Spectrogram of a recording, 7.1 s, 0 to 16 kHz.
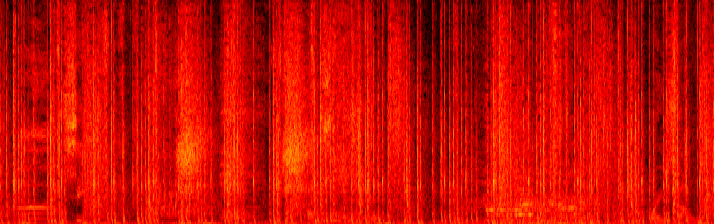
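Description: Rapid gunfire crackles from gun units in an Age of Empires-style 3v3 real-time strategy battle, dense overlapping shots and clatter running continuously under a voice talking.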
